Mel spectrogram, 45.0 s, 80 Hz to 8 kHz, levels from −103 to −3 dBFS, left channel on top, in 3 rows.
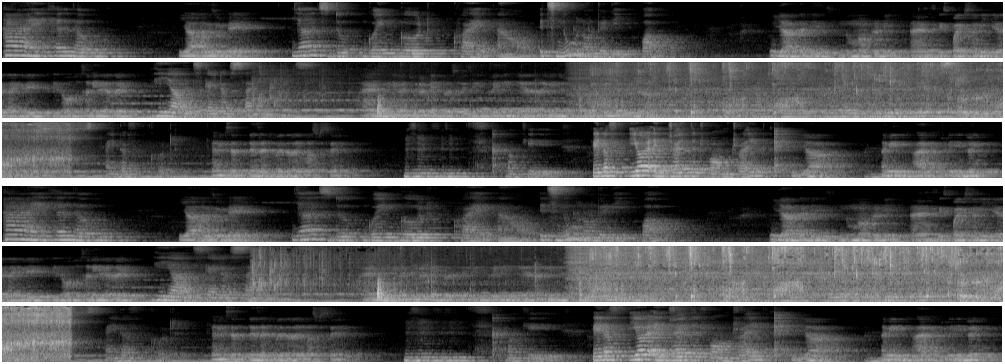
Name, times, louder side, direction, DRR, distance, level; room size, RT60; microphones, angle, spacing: voice 1, 0.0-1.5 3.1-3.2 4.3-6.3 6.8-9.3 9.6-9.9 13.7-13.9 17.2-19.6 25.9-31.9 32.2-32.5 36.0-37.3 37.6-38.3 38.9-41.5 43.0-43.5, left 1 dB, 40° left, 1 dB, 2.7 m, -42 dB
voice 2, 2.6-3.8 11.5-17.0 20.4-25.0 33.1-35.2 41.9-42.5 43.2-44.7, equal, 10° left, -2 dB, 2.2 m, -42 dB
sound 1, 16.6-34.5, left 6 dB, 75° left, 0.4 m, -50 dB
sound 2, 18.7-31.1, right 13 dB, 90° right, 0.4 m, -35 dB
13.0 x 11.0 x 9.4 m, 1.5 s
head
